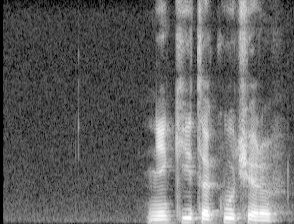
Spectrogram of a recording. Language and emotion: Russian, neutral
